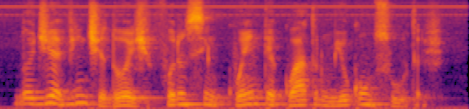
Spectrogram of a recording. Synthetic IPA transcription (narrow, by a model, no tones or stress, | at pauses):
nʊd͡ʒiɐvĩnt͡ʃid̪ojsfoɾɐ̃w̃sĩŋkwẽnt̪ejkwat̪ɾʊmiwkõsṵwt̪ɐs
